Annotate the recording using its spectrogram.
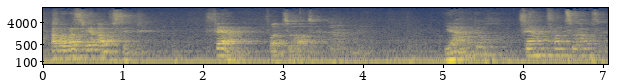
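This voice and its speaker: A man preaching a sermon, emphatic and animated, asking the listeners rhetorical questions. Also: high-pitched, recorded from a distance. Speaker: pastor. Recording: very echoey hall, speaker off-mic, faint room noise.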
